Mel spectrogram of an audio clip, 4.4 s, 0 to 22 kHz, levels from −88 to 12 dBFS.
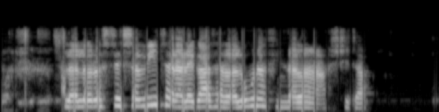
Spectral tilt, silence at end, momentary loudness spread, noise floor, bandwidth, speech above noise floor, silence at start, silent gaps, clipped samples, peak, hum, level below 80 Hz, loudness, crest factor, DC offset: -2.5 dB/octave; 0.75 s; 16 LU; -75 dBFS; 8.4 kHz; 60 dB; 0.05 s; none; under 0.1%; -2 dBFS; none; -52 dBFS; -14 LUFS; 14 dB; under 0.1%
